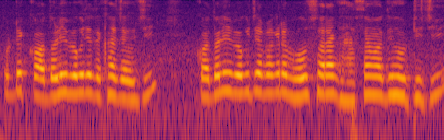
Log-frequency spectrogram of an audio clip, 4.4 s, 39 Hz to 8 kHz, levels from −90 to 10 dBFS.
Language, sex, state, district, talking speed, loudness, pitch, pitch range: Odia, male, Odisha, Malkangiri, 160 wpm, -15 LUFS, 225 Hz, 210-235 Hz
